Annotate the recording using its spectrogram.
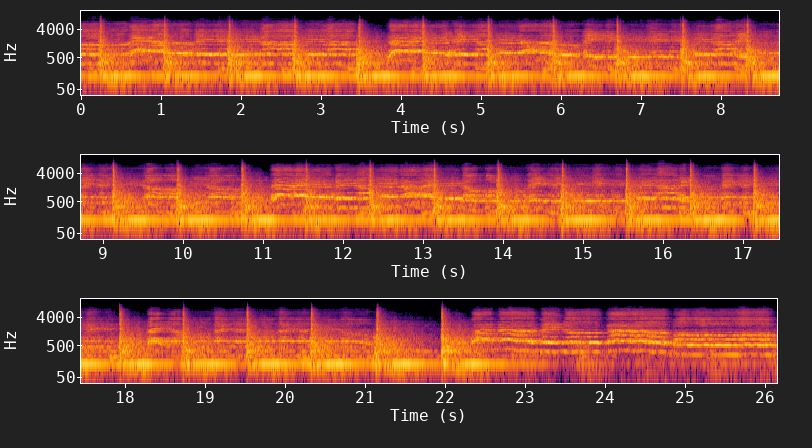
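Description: A men's Native American hand drum group singing together in unison over a steady beat on hand drums, each phrase starting high and falling step by step. Near the end the drumming stops for a moment and the voices start a new phrase high again.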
